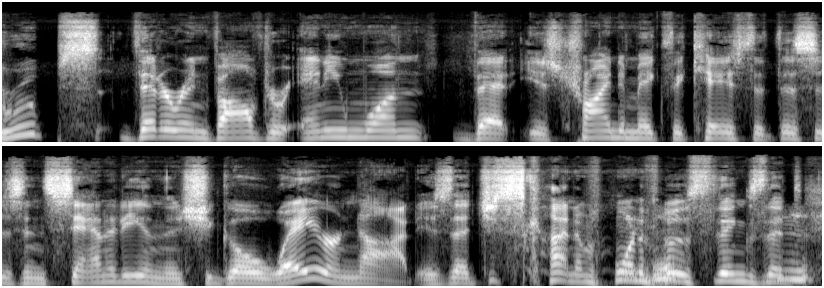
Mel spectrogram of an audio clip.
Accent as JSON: {"language": "English", "town": "Chicago", "region": "Illinois", "country": "United States", "tie": "born or raised there", "said": "when I was a young kid growing up in Chicago."}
